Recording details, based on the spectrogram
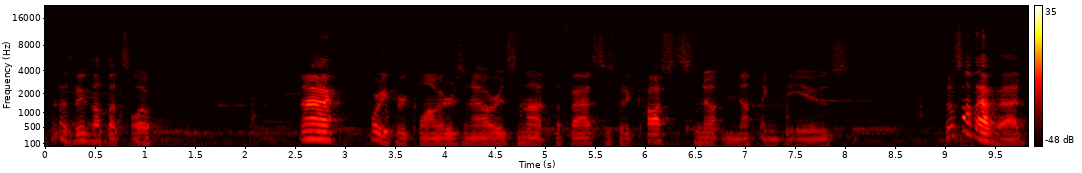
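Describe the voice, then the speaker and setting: A man's voice: fairly low pitch, big pitch swings, normal speed, bright, forceful tone, faint music behind. Profane rambling male game streamer. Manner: profane, rambling, self-interrupting. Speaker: gaming streamer. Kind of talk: casual gameplay commentary.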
